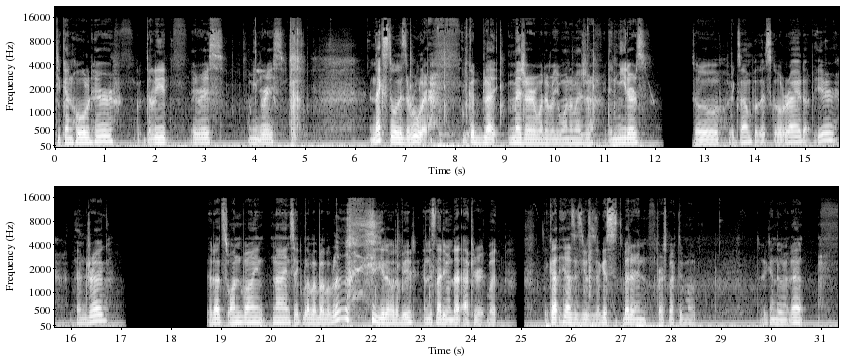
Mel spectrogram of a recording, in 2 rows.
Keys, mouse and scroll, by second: 0.0 click, 2.3 click, 6.3 click, 7.1 middle click, 7.8 shift+middle click, 8.4-8.9 scroll up 4, 8.9 middle click, 10.3-10.8 scroll down 3, 10.8 shift+middle click, 13.5-14.1 scroll up 2, 15.4 click, 21.5 middle click, 22.6 middle click, 24.8 scroll up 3, 26.4 KP_1, 27.0-27.7 scroll down 4, 29.0 click.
